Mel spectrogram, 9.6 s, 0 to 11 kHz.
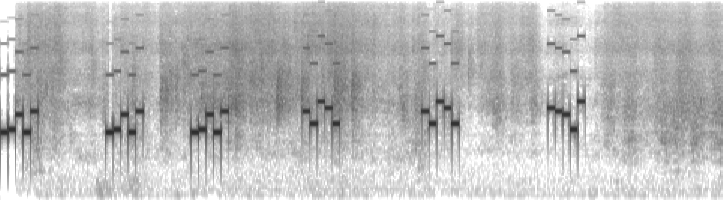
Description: Five-tone selective call (CCIR), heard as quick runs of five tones, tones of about 100 ms, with the noise of a restroom. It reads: 12718 12718 12718 84494 84494 98722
